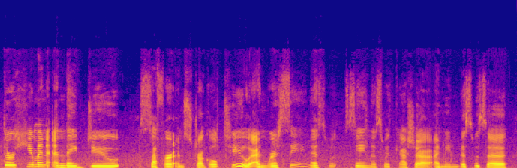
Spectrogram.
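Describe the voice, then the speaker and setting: A woman's voice: medium pitch, moderate pace, darkish tone, a little hiss or hum. A woman commentating a live trail race, chatty and drawing on her own racing, laughing now and then.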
